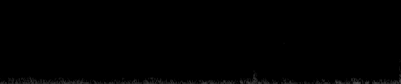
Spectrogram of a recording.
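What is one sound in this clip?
A paper page rustles as it is turned.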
